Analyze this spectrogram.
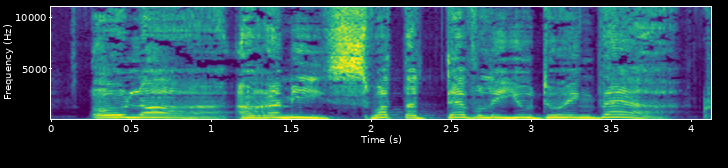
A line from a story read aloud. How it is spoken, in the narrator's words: cried the two friends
